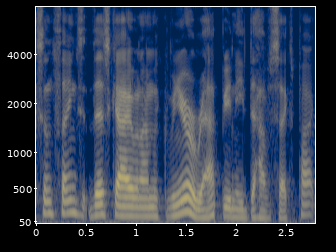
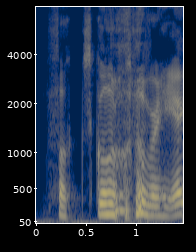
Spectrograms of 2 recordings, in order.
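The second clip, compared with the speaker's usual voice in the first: slow, puffed-up, higher challenge; mock tough lad; 4 semitones higher than usual. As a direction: play the chest-out protective lad. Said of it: "chest pumped out".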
